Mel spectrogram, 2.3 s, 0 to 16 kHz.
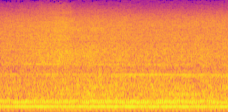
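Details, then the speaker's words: MerCruiser 383 MPI boat engine cruising on calm water at about 25 mph; smooth steady drone, no misses or surges. Normal cruise before later bucking and rough running traced to foil from a fuel-cleaner bottle. "I love days like this, just cruising when the water is nice and calm and you can just do 25 miles an hour. You can hear the sound of the engine now."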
